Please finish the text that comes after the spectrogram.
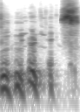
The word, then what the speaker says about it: Nunes: That nobody knows how to pronounce it. It's Nunes.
